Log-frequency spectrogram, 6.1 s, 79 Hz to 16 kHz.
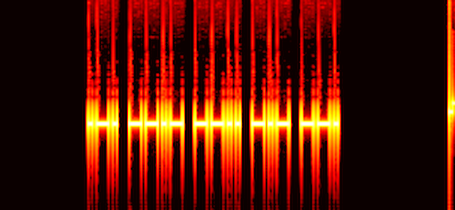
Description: Morse code, heard as a keyed tone, about 22 wpm, 700 Hz. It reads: RQZKG
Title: Code Groups - 5 Letter:Numbers - 22wpm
